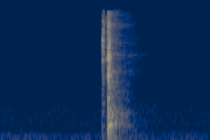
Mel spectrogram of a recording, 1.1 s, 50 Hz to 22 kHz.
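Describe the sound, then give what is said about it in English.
An arrow tipped with a large fixed-blade broadhead, shot from a bow at 60 yards, makes one brief, sharp burst of sound in near silence. “Dude, 60 yards for that big of a fixed blade broadhead. It's not terribly loud.”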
